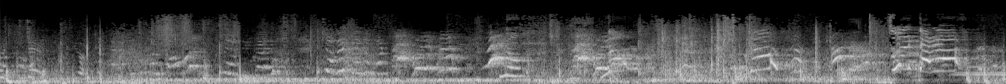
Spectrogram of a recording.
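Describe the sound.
Several voices scream and shout over one another, loud, with occasional thuds and scuffling sounds beneath the commotion throughout.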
